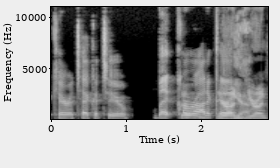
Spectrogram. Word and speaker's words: Karateka: Correctly is karateka. Karateka. Okay, but so how he does says karateka. Okay. Right. I think I say karateka too.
